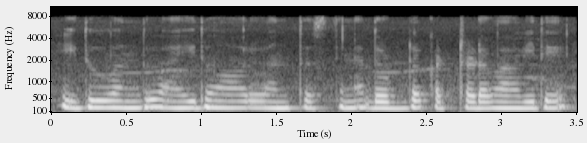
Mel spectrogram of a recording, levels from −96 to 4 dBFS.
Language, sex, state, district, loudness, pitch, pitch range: Kannada, female, Karnataka, Bangalore, -13 LUFS, 205 Hz, 195-210 Hz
